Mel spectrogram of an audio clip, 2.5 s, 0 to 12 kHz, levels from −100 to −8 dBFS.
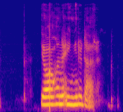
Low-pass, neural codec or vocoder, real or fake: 10.8 kHz; codec, 24 kHz, 3 kbps, HILCodec; fake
